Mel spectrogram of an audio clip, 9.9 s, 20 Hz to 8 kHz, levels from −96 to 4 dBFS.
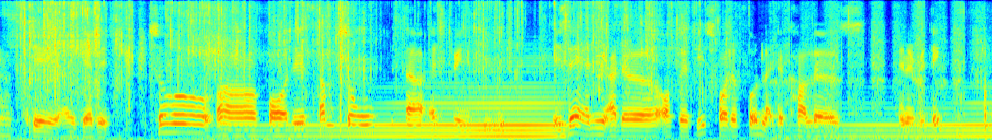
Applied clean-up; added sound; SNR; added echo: none; Bowed string instrument + Domestic sounds, home sounds; 4 dB; none.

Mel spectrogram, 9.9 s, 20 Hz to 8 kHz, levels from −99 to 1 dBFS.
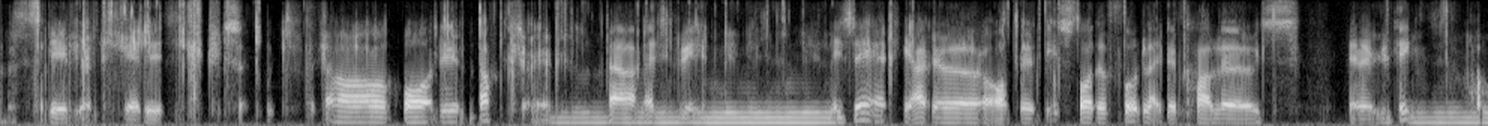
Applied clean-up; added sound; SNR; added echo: neural diffusion model UNIVERSE++.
